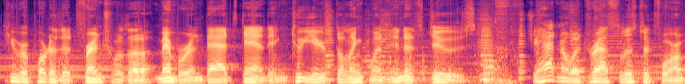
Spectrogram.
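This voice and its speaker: A terse, businesslike detective played by a man in a radio police drama, with a low voice. His delivery is clipped, polite and deadpan. Music plays clearly behind him. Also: close to an everyday voice. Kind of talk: live radio play acting, police procedural.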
